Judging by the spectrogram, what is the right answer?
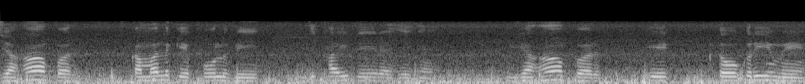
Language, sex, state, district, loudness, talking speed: Hindi, male, Haryana, Charkhi Dadri, -16 LUFS, 110 wpm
